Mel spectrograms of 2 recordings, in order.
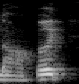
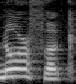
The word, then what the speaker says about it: Norfolk: is in my backyard, I grew up in Nofuk, then what else am I missing?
